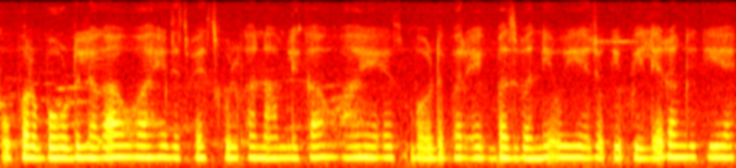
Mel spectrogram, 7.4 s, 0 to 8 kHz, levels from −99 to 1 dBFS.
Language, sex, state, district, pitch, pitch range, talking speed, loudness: Hindi, female, Chhattisgarh, Korba, 195 Hz, 190-200 Hz, 185 wpm, -18 LUFS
